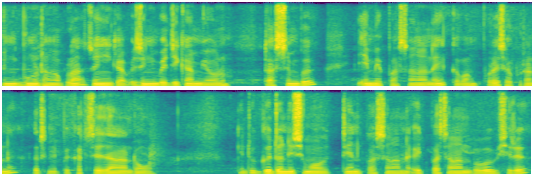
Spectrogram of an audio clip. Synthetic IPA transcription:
ɯŋbuŋɾʰaŋaplazɯŋikapḭzɯŋbedikamjawɾtasimbɯ | ḛmepasananɯɡɯbaŋpʰɔɾajsapʰɯɾanɯɯɾʰɯnḭpekʰatsezanadɔŋɔ | kintʰuɡɯdɔnisumawtenpasananɯʔɯ̰jt̚pasananbabɯbisiɾɯ

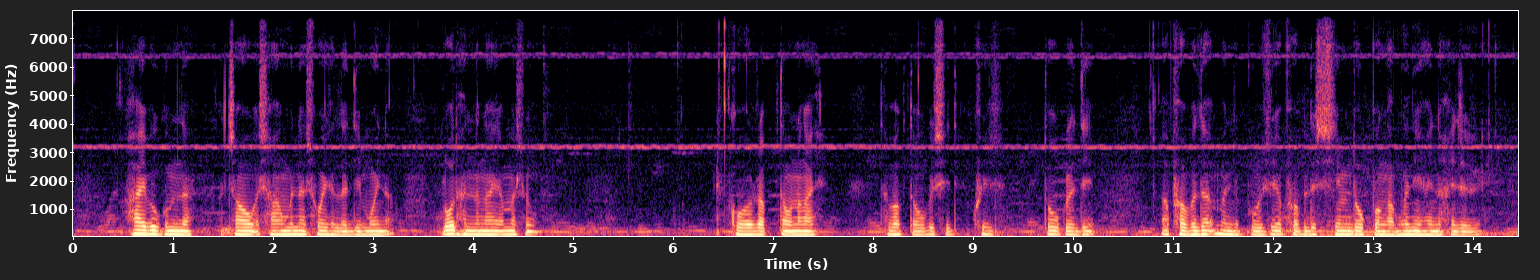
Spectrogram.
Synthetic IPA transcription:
hajbɐɡumnɐː | t͡ʃʰawɐsaŋbɐnɐsojɦɐlːɐdimojnɐ | lot̚ɦɐnːɐŋajɐmɐsuŋ | kʰoɾɐp̚tawnɐŋaj | tʰɐbɐk̚tawbisidikʰuj | tokɾɐdi | ɐpʰɐbɐdɐmɐnipuɾsiɐpʰɐbɐdɐsimdok̚pɐŋɐmɡɐniɦajnɐhajzɐzi

